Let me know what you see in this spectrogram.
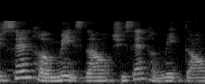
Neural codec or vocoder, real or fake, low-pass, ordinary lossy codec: none; real; none; none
